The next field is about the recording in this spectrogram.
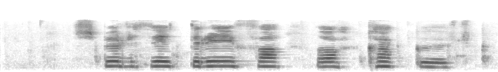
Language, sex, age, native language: Icelandic, male, 9, Icelandic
